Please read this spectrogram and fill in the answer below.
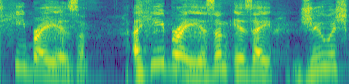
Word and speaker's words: Hebraism: You've heard it Hebrewism, but the correct pronunciation is Hebraism.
